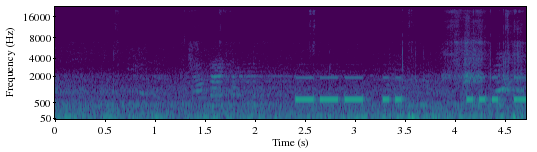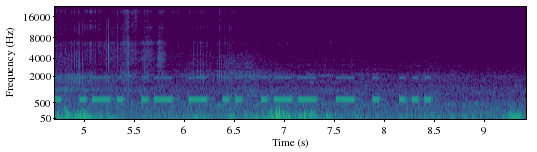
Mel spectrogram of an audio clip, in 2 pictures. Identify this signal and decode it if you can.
Morse code (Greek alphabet), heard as a keyed tone, hand-sent with a paddle, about 19 wpm, 630 Hz, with the noise of a residential street. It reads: ΟΙ ΣΤΡΑΤΙΩΤΕΣ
